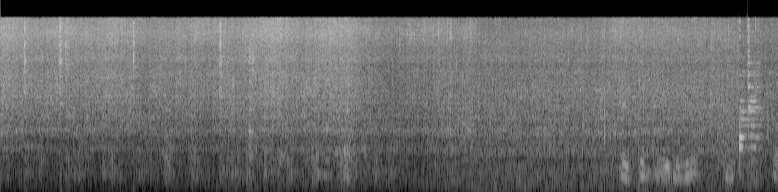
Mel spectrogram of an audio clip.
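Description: Potatoes and spice paste sizzling as they fry in a metal pan, with a metal spatula stirring and clicking against the pan every second or so. This is the stage of frying the masala down (kasha). There is a louder clink near the end.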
